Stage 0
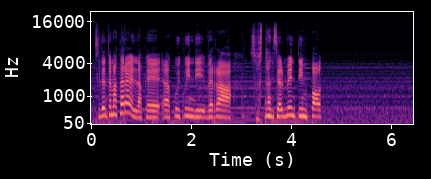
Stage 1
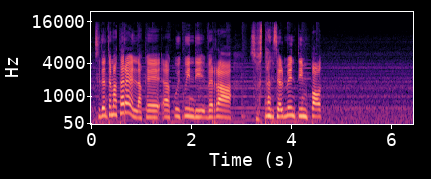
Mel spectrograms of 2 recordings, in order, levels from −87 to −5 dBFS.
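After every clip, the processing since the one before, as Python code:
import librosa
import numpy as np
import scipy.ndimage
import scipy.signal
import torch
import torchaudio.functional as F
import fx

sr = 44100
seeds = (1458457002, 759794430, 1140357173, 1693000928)

y = fx.high_shelf(x, sr, hz=6500.0, db=5.0)
y = y * 10.0 ** (6.0 / 20.0)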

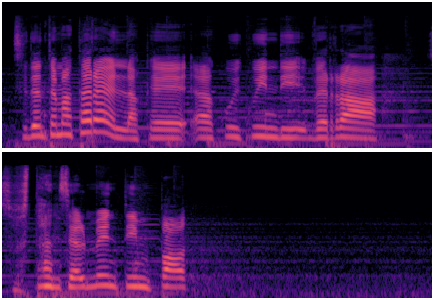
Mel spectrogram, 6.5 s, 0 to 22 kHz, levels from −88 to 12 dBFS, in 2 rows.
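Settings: y = fx.band_widen(x, sr, depth_pct=40)
y = y * 10.0 ** (-5.5 / 20.0)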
